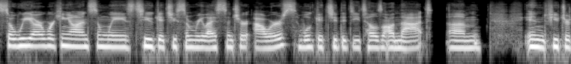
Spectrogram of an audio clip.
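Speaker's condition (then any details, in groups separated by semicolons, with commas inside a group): No condition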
